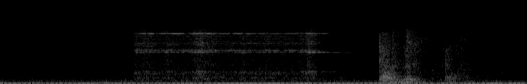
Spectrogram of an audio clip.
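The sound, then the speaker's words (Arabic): A bell rung by a hotel guest in a dramatized scene: a sustained metallic ringing lasting over two seconds, a short pause, then a second, shorter burst of ringing. “هل ضربت الجرس؟”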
